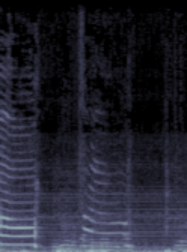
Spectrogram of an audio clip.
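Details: Domestic cat in labour for the first time, with people helping her: one loud, steady, drawn-out meow lasting about half a second, then overlapping human talking.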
